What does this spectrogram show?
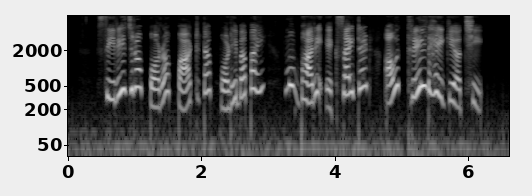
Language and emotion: Odia, happy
